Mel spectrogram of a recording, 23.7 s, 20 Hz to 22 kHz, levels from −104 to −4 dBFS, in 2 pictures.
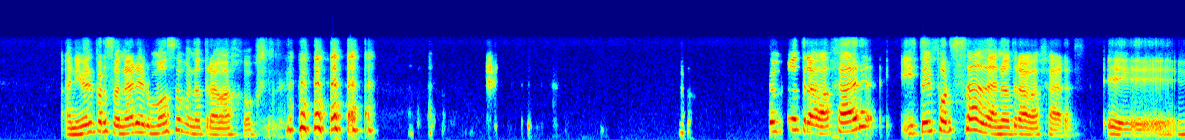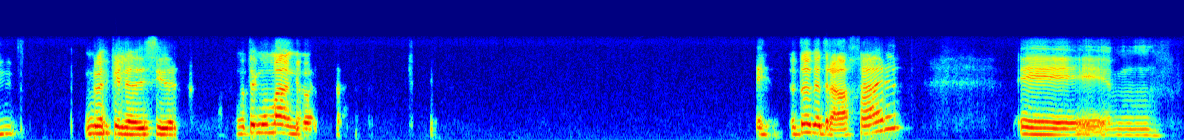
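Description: AMR rate drop, from 12.74 to 14.62 s and again from 20.33 to 21.74 s. Each time, a weakening radio link makes the network push the AMR-WB codec down from its top mode to its lowest, trading speech bits for error protection. The bandwidth stays the same and nothing drops out, but the speech turns rough, buzzy and synthetic, which fits the lowest mode near 6.6 kbit/s. It returns to the clean HD Voice sound once the rate recovers.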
